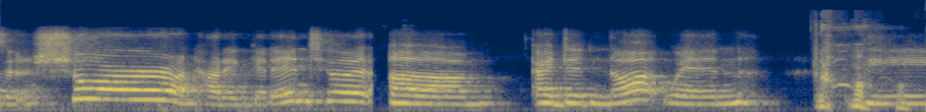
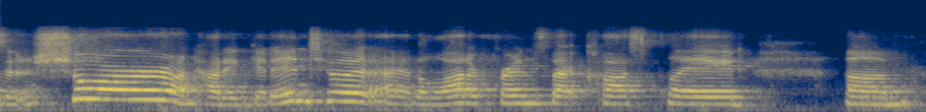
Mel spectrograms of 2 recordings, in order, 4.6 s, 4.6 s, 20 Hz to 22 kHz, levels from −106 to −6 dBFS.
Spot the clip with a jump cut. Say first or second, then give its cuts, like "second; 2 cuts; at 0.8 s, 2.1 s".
first; 1 cut; at 1.9 s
